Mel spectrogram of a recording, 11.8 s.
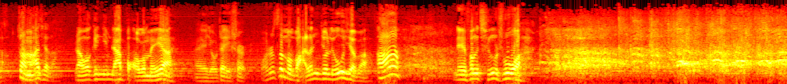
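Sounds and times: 
speech: 0.3 - 8.0
laughter: 5.8 - 7.2, 7.8 - 11.8
audience applause and cheering: 8.1 - 11.8.

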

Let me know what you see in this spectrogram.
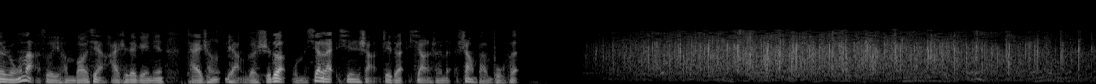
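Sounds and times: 
speech: 0.0 - 5.3
audience applause: 5.8 - 10.9.

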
